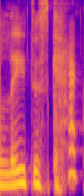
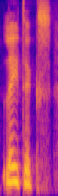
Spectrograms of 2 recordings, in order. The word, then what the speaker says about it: latex: idea of wearing a latest tattooed latex tattooed that's how you say it but um because I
